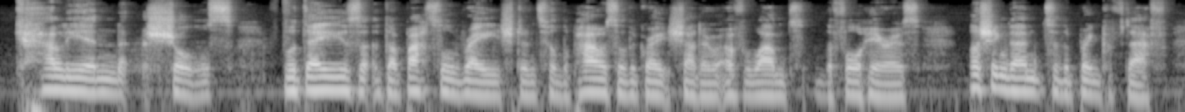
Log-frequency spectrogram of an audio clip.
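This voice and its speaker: Low-voiced man streaming a video game. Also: darkish tone. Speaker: let's play streamer. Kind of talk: casual game commentary, reading game text aloud.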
